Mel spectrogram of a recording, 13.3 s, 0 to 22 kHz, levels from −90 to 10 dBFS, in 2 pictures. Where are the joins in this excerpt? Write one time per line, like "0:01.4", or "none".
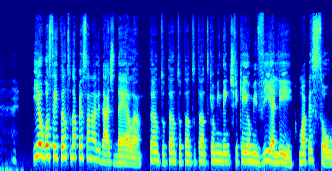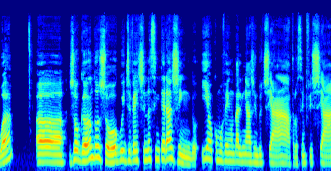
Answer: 0:05.9
0:08.0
